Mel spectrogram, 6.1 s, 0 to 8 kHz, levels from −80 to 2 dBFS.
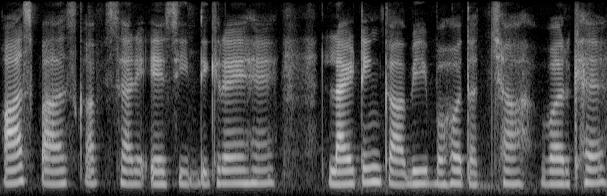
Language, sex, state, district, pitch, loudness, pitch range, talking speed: Hindi, female, Rajasthan, Jaipur, 195 Hz, -23 LUFS, 190-200 Hz, 150 wpm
